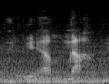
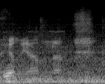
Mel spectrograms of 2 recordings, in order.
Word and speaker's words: Iliamna: So our destination, AK, pronounced Iliamna? Iliamna? Iliamna, yeah, Iliamna.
